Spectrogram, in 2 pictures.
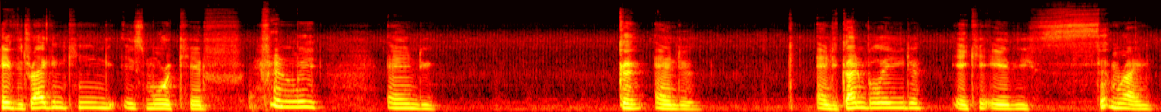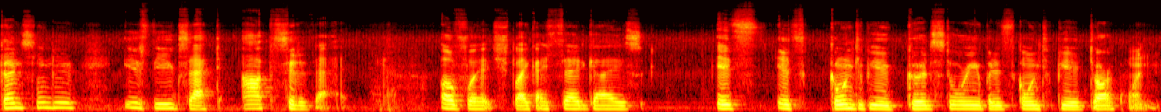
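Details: Adult male with self-reported speech impediment that makes him stutter and trip over his words, stuttering throughout; stuttering.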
